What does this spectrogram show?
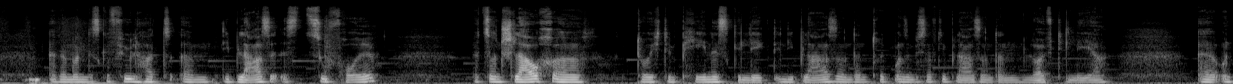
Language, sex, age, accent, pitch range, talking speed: German, male, 40-59, German, 110-140 Hz, 180 wpm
